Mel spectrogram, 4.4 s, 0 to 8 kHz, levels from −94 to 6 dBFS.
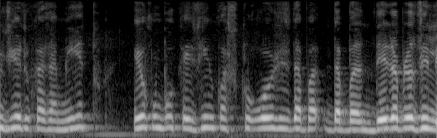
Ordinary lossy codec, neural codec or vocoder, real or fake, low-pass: none; none; real; none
